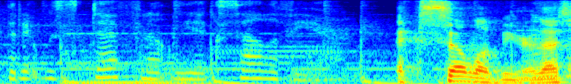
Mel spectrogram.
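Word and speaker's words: Axelavir: Excelivir, that's how you pronounce it.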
